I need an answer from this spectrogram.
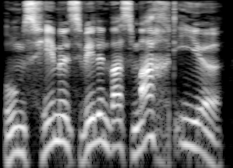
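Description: A man's voice: fairly low pitch, extremely slow, darkish tone, no echo, clean studio sound. A man voicing a patient old ferryman in a storybook reading, calling out with a raised voice. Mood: alarmed. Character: old male ferryman, patient but alarmed.

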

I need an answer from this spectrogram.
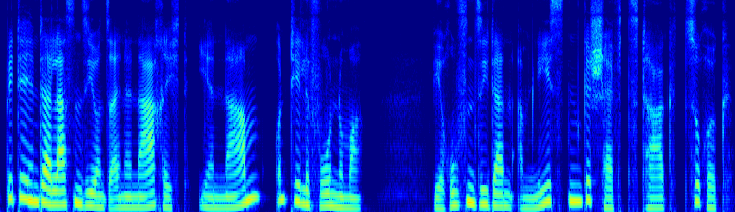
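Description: A woman speaks in a slightly low, dry-sounding customer service voice. She delivers a scripted phone announcement politely and formally, like a company answering machine greeting. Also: animated, moderate pace, a little mellow, dry recording.

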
